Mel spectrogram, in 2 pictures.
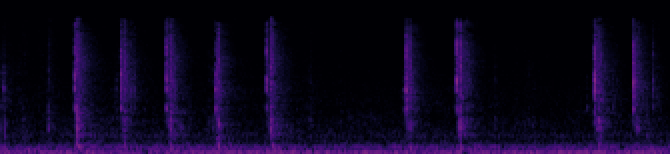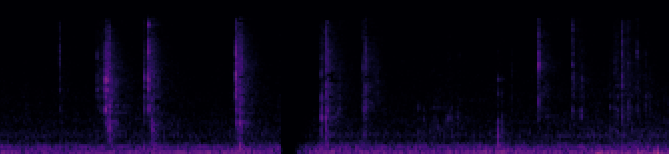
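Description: Irregular sharp clicks and taps of hard plastic Lego Technic parts and a remote being handled, over a steady low hum.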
